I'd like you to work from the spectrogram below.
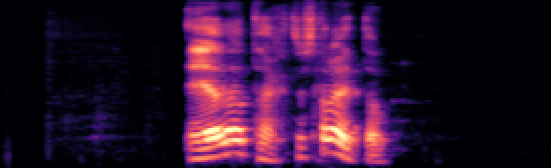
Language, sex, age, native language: Icelandic, male, 40-49, Icelandic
